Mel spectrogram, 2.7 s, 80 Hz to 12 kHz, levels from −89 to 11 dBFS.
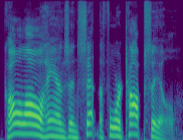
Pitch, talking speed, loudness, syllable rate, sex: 165 Hz, 175 wpm, -16 LUFS, 3.5 syllables/s, male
